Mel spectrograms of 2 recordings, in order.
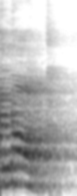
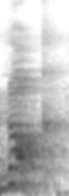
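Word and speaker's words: knock: चा उच्चार होत नाही तुम्ही असं म्हणतात का कनॉक कनॉक नाही नॉक नॉक नॉक म्हणजे या के चा उच्चार होत नाही मग या के चा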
